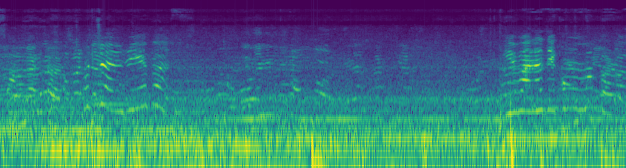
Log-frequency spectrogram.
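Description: Safari bus engine running steadily, heard from inside the bus, with passengers' voices about a second in and again near the end.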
